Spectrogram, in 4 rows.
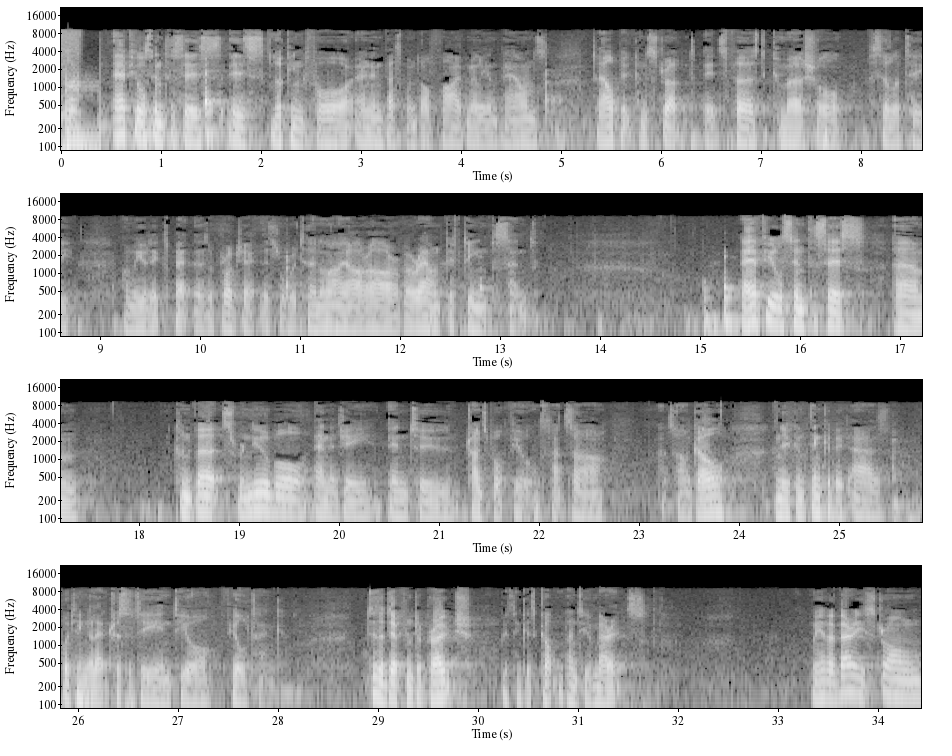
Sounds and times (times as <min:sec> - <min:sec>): Speech: 0:00.0 - 0:13.4, 0:15.4 - 0:17.5, 0:18.3 - 0:28.2, 0:28.9 - 0:31.8, 0:33.3 - 0:34.4.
